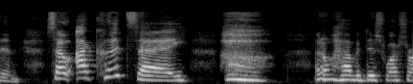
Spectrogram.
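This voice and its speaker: A woman with a Southern US accent, fairly high pitch, a somewhat breathy quality, ordinary pitch variation and a quiet background. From US South, Atlanta, Georgia. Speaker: motivational speaker. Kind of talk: motivational talk. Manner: animated.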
